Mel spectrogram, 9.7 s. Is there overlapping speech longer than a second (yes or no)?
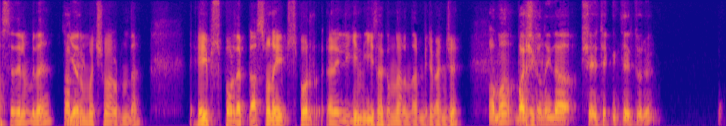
no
